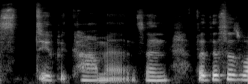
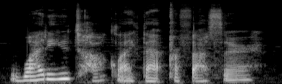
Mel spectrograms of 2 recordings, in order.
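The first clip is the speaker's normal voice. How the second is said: ordinary talk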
